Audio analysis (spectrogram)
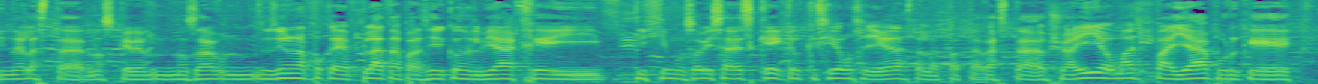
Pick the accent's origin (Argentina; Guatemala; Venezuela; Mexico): Mexico; moved away; also born or lived in Canada; venimos de Canadá, más bien. Allá estuvimos los últimos años, allá en Canadá. Fuimos a México a tratar de volver a hacer vida allí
